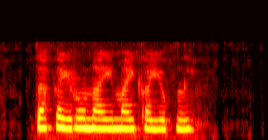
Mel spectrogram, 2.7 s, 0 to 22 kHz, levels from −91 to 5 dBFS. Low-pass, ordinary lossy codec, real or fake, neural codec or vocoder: 7.2 kHz; MP3, 96 kbps; fake; codec, 16 kHz, 4.8 kbps, FACodec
